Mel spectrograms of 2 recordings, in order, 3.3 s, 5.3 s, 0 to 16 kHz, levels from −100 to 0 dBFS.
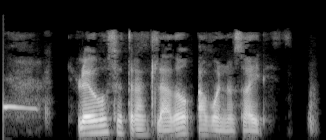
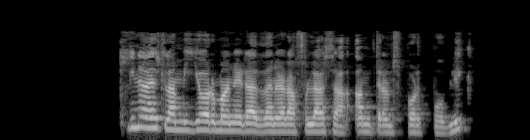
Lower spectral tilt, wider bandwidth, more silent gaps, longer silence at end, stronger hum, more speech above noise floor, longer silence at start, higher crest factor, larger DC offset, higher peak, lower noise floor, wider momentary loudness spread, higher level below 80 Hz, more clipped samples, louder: about the same, -5 dB/octave vs -5 dB/octave; about the same, 8 kHz vs 7.8 kHz; first, 3.03-3.07 s vs none; second, 0.1 s vs 0.65 s; neither; second, 22 dB vs over 59 dB; second, 0.05 s vs 1.2 s; about the same, 18 dB vs 20 dB; neither; first, -2 dBFS vs -12 dBFS; second, -40 dBFS vs under -90 dBFS; about the same, 13 LU vs 11 LU; first, -64 dBFS vs -84 dBFS; neither; first, -19 LUFS vs -31 LUFS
